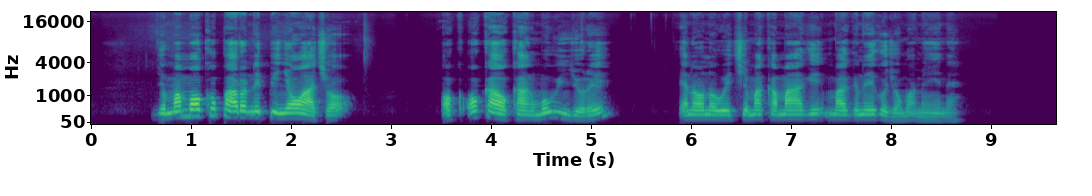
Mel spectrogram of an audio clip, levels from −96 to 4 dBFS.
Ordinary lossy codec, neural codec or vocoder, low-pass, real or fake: none; none; none; real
